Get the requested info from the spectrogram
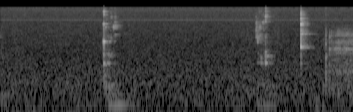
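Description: Near silence with three faint, short clinks of a teaspoon and small glass as water is spooned into a whisky glass: one about a second in, two close together near the end.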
